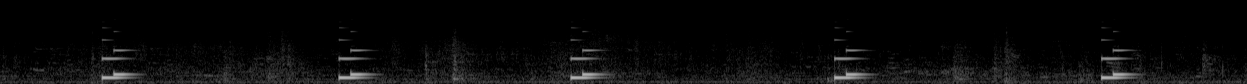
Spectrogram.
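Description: A phone chimes with short message alert tones.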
